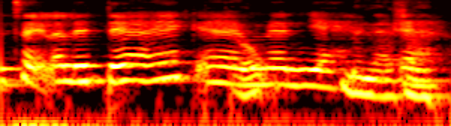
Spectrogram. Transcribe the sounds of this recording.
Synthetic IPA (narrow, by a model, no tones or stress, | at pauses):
t͡sʰɛ̰ːlɐle̝d̥ːæɐ̰eɡ̥ømenjæmenæjæ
